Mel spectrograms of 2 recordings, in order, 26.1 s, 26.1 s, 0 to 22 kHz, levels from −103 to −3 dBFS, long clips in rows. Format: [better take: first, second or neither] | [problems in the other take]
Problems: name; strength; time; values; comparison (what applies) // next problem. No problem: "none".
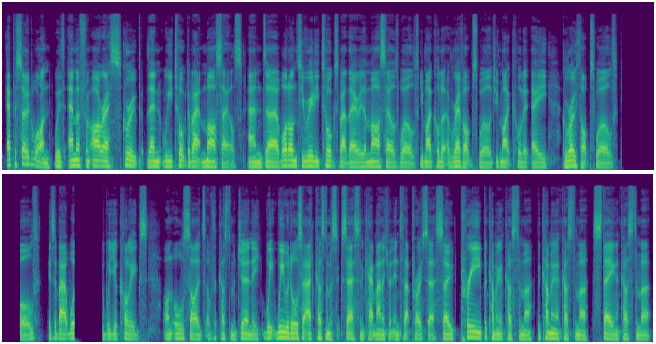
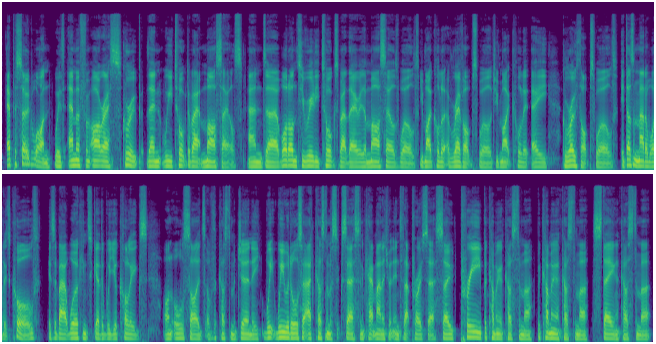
second | audio cutting out; at 12 s for 1 s and at 14 s for 0.5 s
